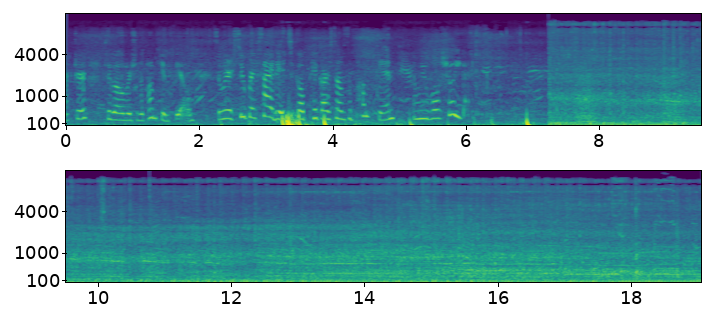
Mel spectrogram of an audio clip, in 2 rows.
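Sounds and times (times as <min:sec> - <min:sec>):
tractor engine running: 0:07.2 - 0:19.0.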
